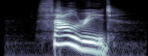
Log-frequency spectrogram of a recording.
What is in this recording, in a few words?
"salaried", English spelling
